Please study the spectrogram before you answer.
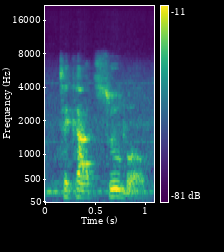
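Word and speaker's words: Takotsubo: Yeah, and I don't want to shred it, but it's pronounced Takatsubo.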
